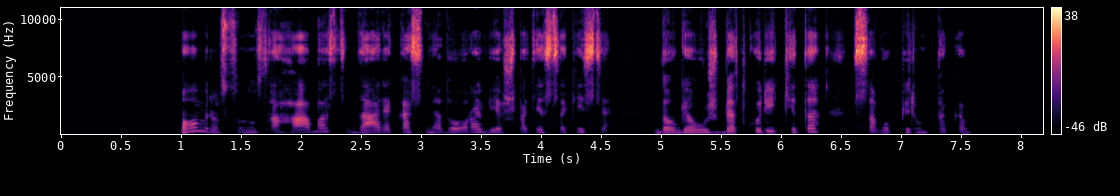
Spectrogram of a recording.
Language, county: Lithuanian, Klaipėda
